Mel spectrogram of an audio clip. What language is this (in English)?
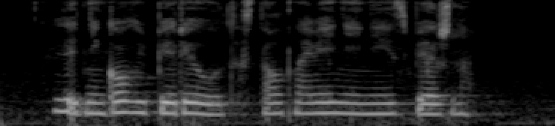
Russian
